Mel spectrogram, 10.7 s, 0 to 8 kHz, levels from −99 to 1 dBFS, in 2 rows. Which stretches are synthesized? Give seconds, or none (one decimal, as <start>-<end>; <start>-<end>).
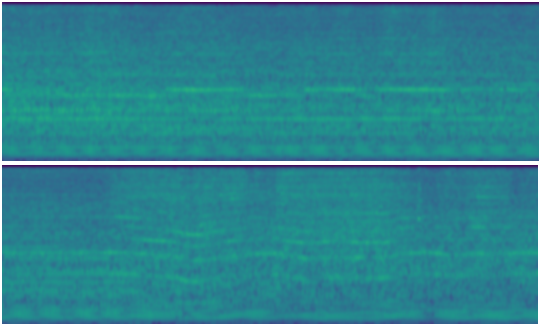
none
